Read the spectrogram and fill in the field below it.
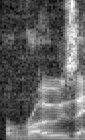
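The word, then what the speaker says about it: Rosé: amazing not to mention the name Rose with a little Accent on the E oh okay okay uncultured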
